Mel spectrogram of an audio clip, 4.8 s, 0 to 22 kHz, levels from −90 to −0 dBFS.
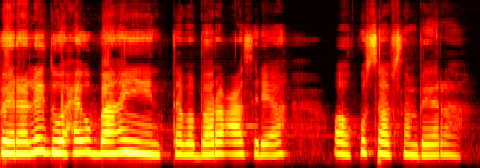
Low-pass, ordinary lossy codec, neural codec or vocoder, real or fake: none; none; none; real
